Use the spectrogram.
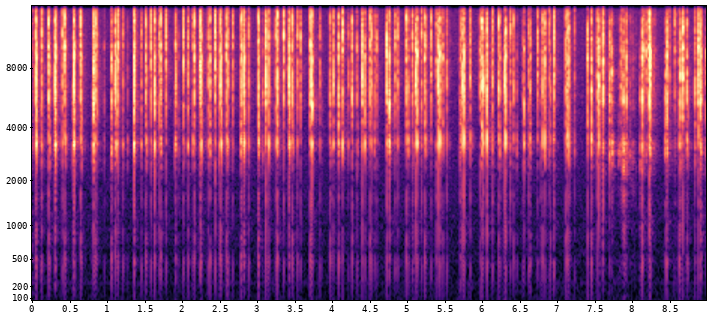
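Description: Long acrylic nails tap rapidly on black plastic sunglasses held near the mic. The result is a dense, steady stream of sharp, dry clicks that are bright and high with almost no low end. Each click is very short, with no ring.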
